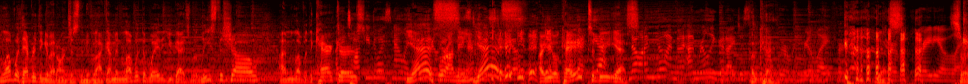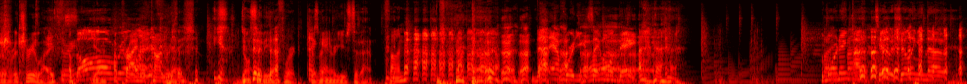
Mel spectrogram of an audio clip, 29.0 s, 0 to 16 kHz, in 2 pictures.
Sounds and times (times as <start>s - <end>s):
Speech: 0.0s - 20.6s, 22.5s - 24.3s, 26.9s - 28.8s
Music: 0.0s - 29.0s.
